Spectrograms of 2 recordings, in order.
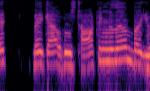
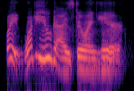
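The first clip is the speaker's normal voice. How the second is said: deep, very masculine grown man's voice; 5 semitones lower than usual. Narrating a voice the players hear at a portal, very masculine voice. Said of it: "it's a very masculine voice".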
